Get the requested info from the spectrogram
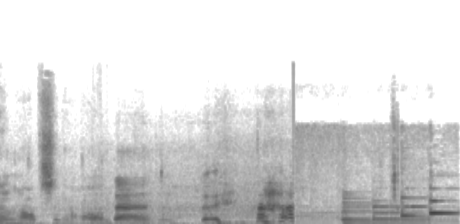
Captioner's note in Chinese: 苦笑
